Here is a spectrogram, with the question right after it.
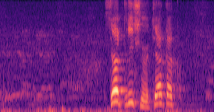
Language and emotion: Russian, positive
